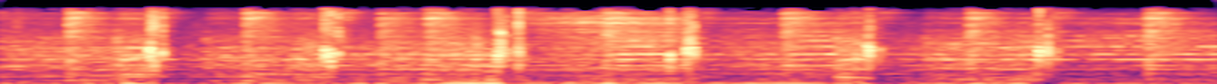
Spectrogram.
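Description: Up-tempo dance music for a couple's competition routine, with a sharp beat nearly twice a second, mixed with dancers' shoes scuffing and tapping on the wooden floor.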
